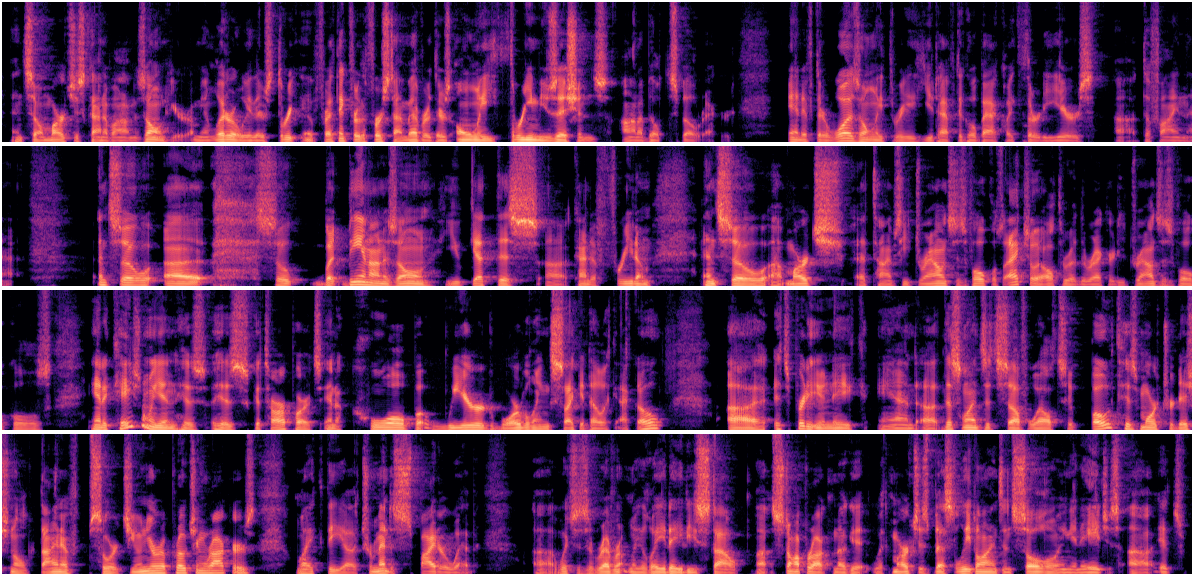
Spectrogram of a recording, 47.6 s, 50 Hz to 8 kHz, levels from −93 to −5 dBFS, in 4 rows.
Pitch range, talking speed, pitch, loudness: 95-110 Hz, 190 wpm, 100 Hz, -22 LUFS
